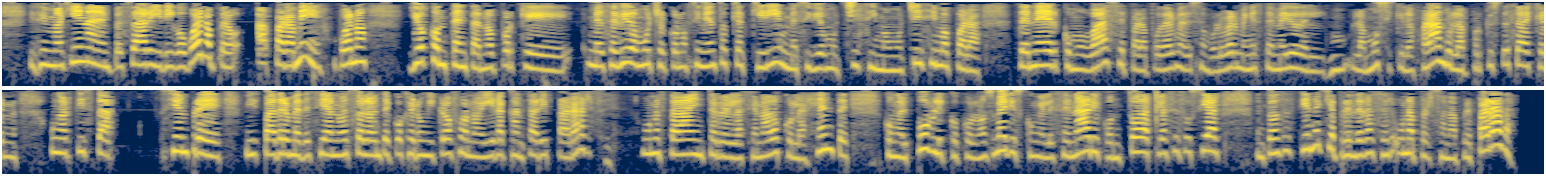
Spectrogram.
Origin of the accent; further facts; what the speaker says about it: Quito, Pichincha, Ecuador; yo soy de acá de Quito, soy capitalina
